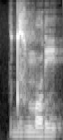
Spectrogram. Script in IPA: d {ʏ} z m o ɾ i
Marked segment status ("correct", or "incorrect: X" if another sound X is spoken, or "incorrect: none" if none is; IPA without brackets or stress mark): incorrect: u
